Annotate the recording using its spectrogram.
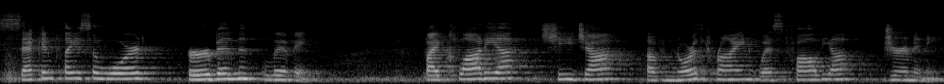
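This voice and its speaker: Speaking very slowly with long, frequent pauses, a woman uses a fairly high pitch and fairly even intonation, with audible room echo. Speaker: awards emcee. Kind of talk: awards presentation.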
